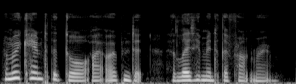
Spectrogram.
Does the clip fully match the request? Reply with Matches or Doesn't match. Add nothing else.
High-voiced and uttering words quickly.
Matches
